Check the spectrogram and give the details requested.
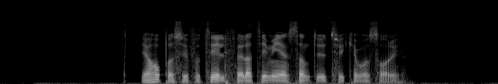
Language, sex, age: Swedish, male, 21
